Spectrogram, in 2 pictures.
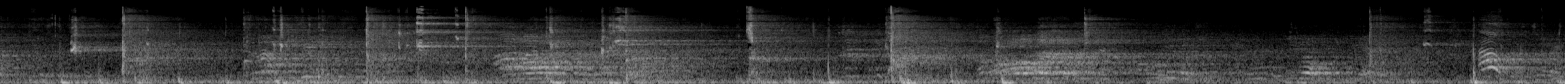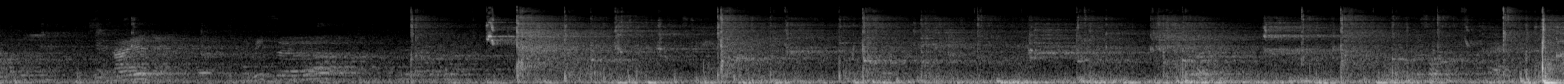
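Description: Badminton being played in a large indoor hall: sharp shuttlecock strikes from rackets and footfalls on the court come at irregular intervals throughout.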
